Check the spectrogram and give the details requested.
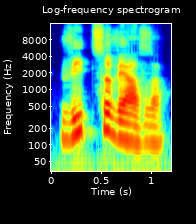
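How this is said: German-style, with German Latin sounds. "em áreas falantes de alemão"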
